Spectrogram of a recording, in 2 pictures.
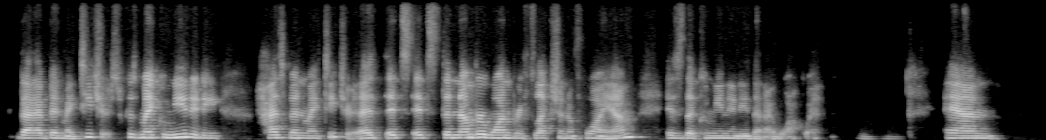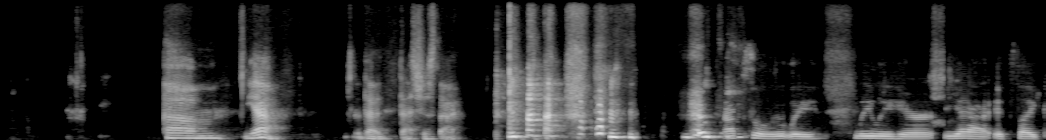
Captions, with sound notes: have been my teachers, because my community has been my teacher. it's the number one reflection of who i am is the community that i walk with. And so... yeah. that's just that. (laughter) - absolutely. Leelee here, yeah it's like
